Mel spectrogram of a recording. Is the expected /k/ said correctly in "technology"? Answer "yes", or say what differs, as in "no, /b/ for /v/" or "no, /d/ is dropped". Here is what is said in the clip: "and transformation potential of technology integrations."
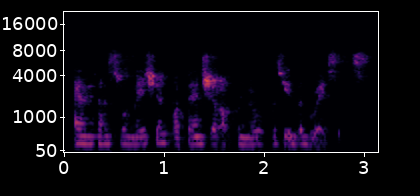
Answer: no, /k/ is dropped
